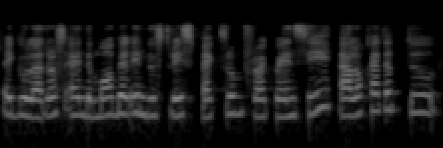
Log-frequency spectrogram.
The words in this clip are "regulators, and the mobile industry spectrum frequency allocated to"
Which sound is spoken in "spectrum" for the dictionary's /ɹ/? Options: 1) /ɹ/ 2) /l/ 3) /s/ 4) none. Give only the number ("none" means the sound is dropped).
1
